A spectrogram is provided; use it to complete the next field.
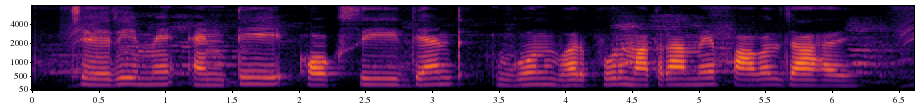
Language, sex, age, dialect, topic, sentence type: Magahi, male, 18-24, Southern, agriculture, statement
